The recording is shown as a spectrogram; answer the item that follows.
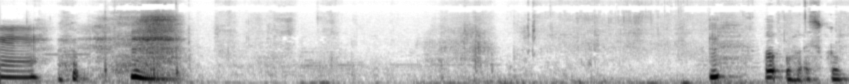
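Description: Voices, mostly untranscribed speech: a voice to just before half a second in and a short louder vocal sound around a second and a half in, then a long nearly silent stretch, and voices starting again about seven seconds in.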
